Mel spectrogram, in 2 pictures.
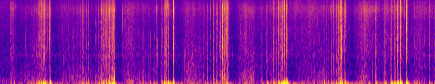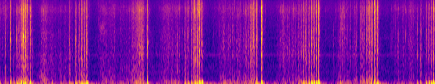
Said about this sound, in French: Déjà, ça commence par des bruits de pas, des bruits sourds et lourds. Un peu comme ça.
